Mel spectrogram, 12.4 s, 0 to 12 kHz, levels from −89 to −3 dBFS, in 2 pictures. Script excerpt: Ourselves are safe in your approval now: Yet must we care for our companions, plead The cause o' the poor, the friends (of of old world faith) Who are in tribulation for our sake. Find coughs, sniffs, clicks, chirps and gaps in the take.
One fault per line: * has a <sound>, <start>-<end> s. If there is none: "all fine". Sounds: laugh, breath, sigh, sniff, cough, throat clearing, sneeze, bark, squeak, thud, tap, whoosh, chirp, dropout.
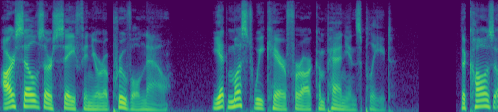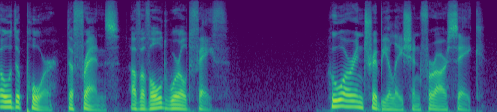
all fine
